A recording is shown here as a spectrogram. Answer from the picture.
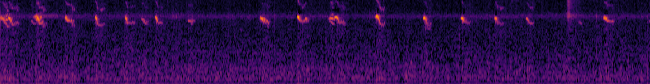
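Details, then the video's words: Begging calls of sooty chat chicks wanting food at the nest: thin, high squeaks given singly or in pairs, spaced irregularly with short pauses between them. "Sooty chat trying birds Watch baby food for food"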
